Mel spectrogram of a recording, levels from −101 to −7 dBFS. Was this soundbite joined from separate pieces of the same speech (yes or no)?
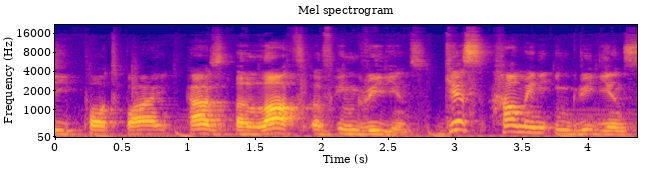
yes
